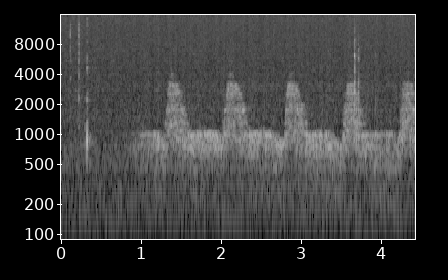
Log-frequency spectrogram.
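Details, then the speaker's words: First-trimester preeclampsia screening, color-flow Doppler of the right uterine artery at the level of the internal cervical os, transverse approach, for pulsatility index: rhythmic whooshing pulses over a steady hiss, one per heartbeat; uterine artery Doppler signal. "You'll be able to visualize both uterine arteries at the level of the internal os. So this is the right artery and this is the left artery. Now we measure the right uterine artery."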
